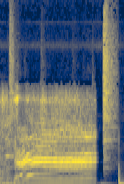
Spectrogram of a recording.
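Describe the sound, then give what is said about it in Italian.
A single drawn-out animal call, like a sheep's bleat or a cow's moo, sounds loud for about a second, followed by a brief noisy rustle or thump. “Era una pecora? Un avvertimento, un avvertimento divertimento. Era una mucca forse, una pecora, una mucca.”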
